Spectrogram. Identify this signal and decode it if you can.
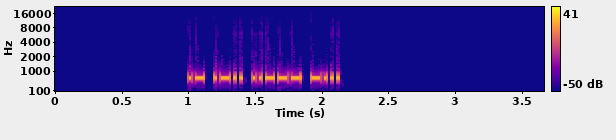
Morse code, heard as a keyed tone, about 51 wpm, 700 Hz. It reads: AL2B
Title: USA Call Signs - 4 Characters - 50wpm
